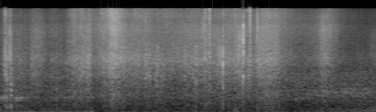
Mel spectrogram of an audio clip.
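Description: Tall reeds rustle and swish as a man pushes through them.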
